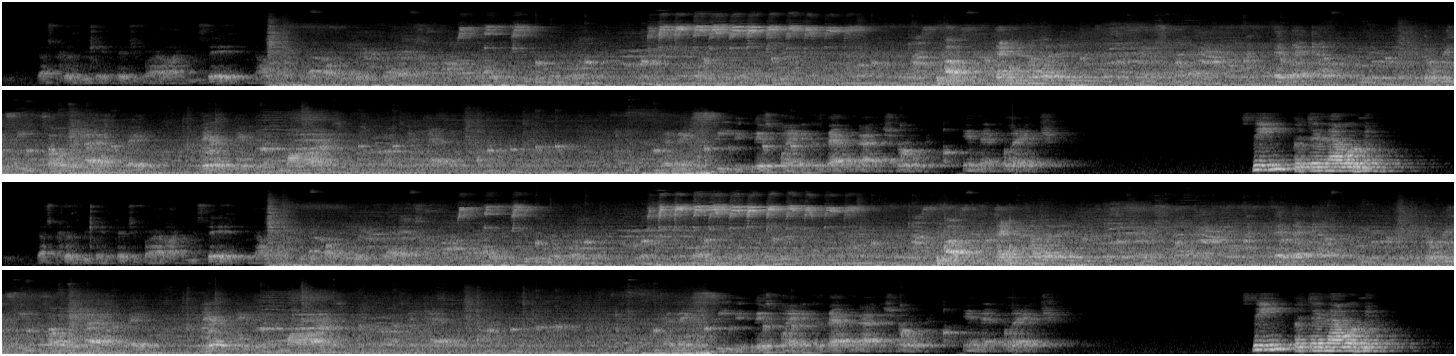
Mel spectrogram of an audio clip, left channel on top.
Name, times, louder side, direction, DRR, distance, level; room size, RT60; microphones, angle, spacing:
voice 1, 0.4-4.2 4.8-8.6 9.0-10.1 13.5-13.7, right 2 dB, 80° right, -2 dB, 0.5 m, -33 dB
sound 1, 2.6-21.6, right 1 dB, 10° right, 0.4 m, -28 dB
sound 2, 5.3-6.1 6.4-6.8 7.0-7.4 7.7-8.1 8.7-11.1 11.7-14.2 14.8-16.0 16.6-16.8 17.1-18.8 19.4-20.4 21.0-22.8 23.4-23.6 23.9-24.0, equal, 15° left, 1.1 m, -35 dB
voice 2, 9.9-12.0 12.7-16.0 16.4-19.2 21.1-23.7 24.1-25.0, equal, 65° left, -5 dB, 1.2 m, -27 dB
voice 3, 27.0-28.2, right 1 dB, 35° left, -7 dB, 0.7 m, -18 dB
4.7 x 2.4 x 2.6 m, 1.0 s
head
